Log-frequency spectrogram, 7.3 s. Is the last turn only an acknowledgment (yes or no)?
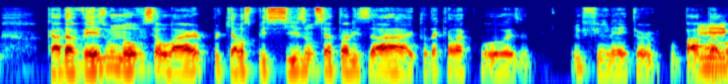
no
